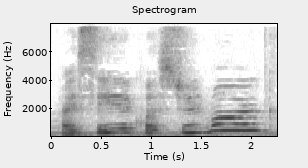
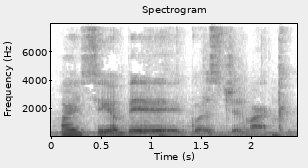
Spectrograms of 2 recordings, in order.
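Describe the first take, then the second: First: High sing-song. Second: Exaggerated low, rumbling big voice; very deep voice. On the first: Pretend. Teacher spotting punctuation with children, high sing-song. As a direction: sing it out high with a rising end. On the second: Teacher spotting punctuation with children, very deep voice. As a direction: drop right down as low as possible. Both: Playful repeat in two voices.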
